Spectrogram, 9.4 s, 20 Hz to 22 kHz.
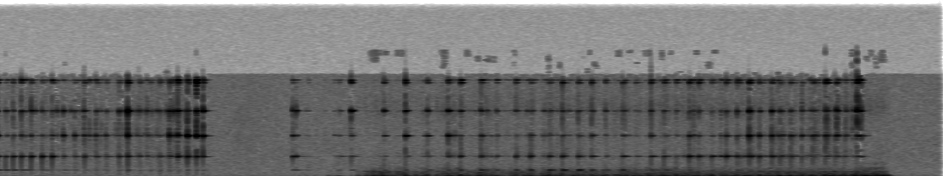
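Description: Two long, thin, solid steel threaded screws or rods are crossed and rubbed thread against thread, clinking together. Rapid bright metallic clinks ring out with high tonal overtones for about two seconds, then come more sparsely. From about 3.5 seconds a dense, low grinding rasp builds under the clinks and continues until it stops abruptly near 9 seconds.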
